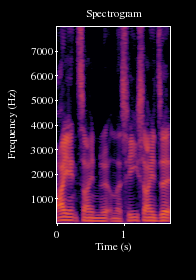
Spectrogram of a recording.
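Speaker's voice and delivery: plain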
